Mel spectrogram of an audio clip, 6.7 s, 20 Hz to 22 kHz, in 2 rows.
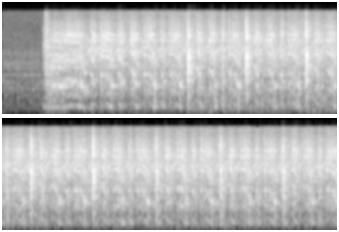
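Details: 2004 Ford F-450 6.0 Powerstroke bought non-running; had a coolant flush, two oil changes, new oil cooler and EGR delete after a leaking EGR, batteries fully charged. Cranks steadily for several seconds without catching: long crank, no start.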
